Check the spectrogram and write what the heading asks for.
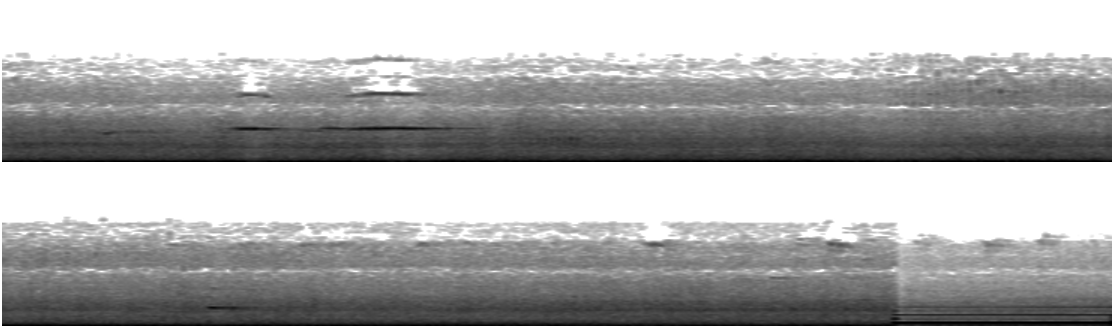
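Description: Steady rumble of road traffic, motorcycles and small vehicles. About a second before the end it gives way to the level-crossing warning alarm, which starts suddenly as one loud, steady electronic tone, signalling that a train is approaching.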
